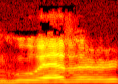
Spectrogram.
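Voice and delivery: put-on little, tremulous, quivering old-woman voice. Asked to do her line for the group, imitating her quivering delivery. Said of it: "there's that little quivering too".

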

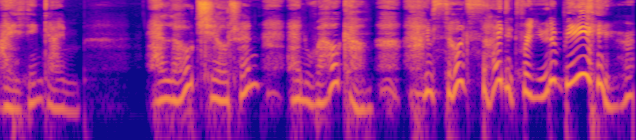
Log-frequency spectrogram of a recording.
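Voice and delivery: creepy, manic clown voice. Showing the character voice for hosting spooky campfire stories: creepy, manic camp counselor voice. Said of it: "it's a little creepy, a little manic".

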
